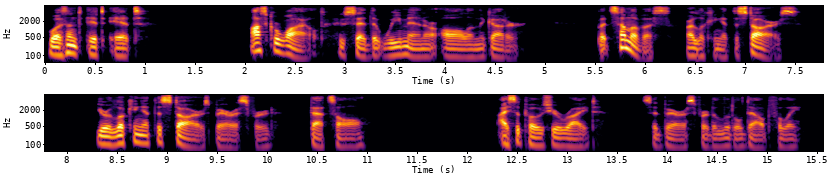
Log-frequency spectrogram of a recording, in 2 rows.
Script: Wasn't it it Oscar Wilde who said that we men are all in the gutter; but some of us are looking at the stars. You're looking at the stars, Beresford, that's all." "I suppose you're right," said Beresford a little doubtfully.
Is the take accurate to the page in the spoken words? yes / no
yes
